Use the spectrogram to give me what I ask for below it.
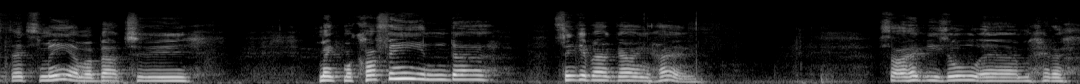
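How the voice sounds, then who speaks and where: On school grounds outdoors, a New Zealand vlogger gives a casual walking tour in a slow, relaxed way. His voice sits on the high side, and his talk rambles, full of hesitant fillers.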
